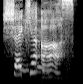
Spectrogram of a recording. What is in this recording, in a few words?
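British female Shake ya arse; beanstalk audio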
